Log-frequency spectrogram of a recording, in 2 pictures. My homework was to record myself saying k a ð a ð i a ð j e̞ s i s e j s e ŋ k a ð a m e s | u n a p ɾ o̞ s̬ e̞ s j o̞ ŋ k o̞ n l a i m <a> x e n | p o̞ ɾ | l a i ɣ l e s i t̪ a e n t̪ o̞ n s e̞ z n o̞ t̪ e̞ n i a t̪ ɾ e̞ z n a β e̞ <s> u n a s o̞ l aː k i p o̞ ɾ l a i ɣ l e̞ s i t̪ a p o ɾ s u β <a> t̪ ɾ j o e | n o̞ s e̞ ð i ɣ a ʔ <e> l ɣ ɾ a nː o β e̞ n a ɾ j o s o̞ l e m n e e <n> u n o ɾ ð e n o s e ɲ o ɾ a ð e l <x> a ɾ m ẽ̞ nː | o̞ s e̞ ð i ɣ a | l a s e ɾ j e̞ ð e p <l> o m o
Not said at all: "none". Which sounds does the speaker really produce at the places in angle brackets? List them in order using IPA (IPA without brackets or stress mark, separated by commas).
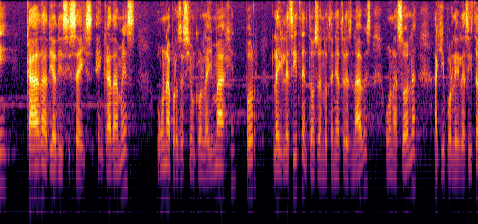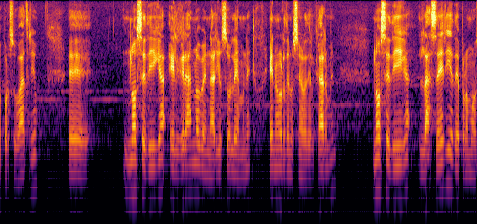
a, s, a, e, n, k, ɾ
